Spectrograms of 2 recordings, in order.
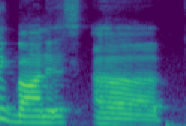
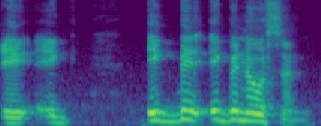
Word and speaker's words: Igbinosun: But Davison Igbanez, sorry, I can't even pronounce his last name a lot of times. Igbinosun, excuse me.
